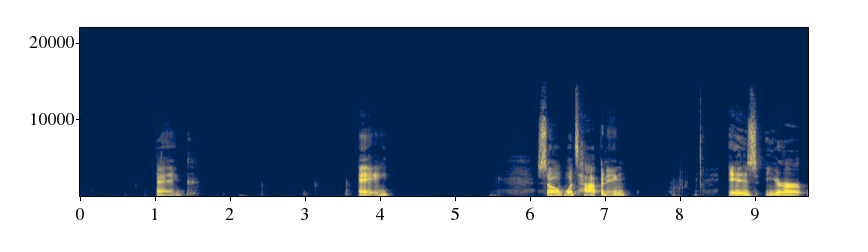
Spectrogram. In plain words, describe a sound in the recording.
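A young man speaks calmly and clearly, close by.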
